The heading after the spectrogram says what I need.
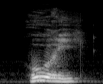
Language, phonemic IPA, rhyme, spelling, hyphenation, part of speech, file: Dutch, /ˈɦuː.ri/, -uːri, hoeri, hoe‧ri, noun, Nl-hoeri.ogg
- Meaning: houri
